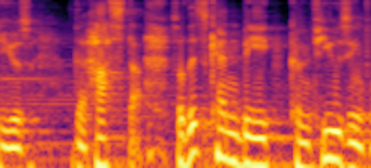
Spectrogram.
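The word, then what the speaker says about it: hasta: point although the word hosta and I'm pronouncing the H because I'm using classical pronunciation I know that in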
